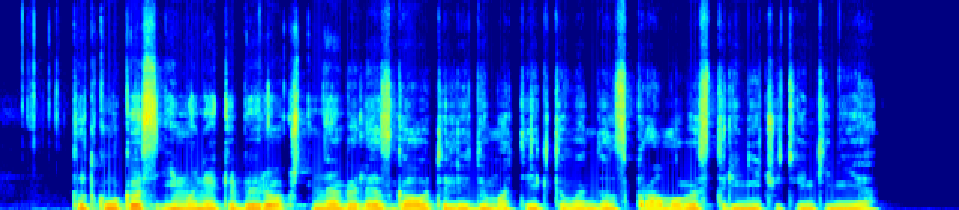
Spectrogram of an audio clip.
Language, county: Lithuanian, Šiauliai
